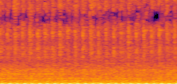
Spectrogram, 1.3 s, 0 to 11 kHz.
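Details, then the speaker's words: Citroën 2CV with a single-barrel carburetor, cold start on choke: quick, even low putter with no misses; smooth choke idle, maybe too much choke. "nice smooth choke idle maybe too much choke i think yeah all right it's idling"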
